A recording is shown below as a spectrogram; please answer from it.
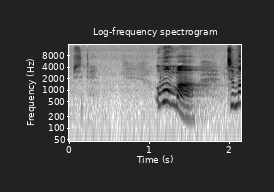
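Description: A woman preaching: a pause of about a second, then one short, loud spoken word with a falling pitch, then a brief pause.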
